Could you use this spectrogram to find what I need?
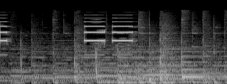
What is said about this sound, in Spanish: El despertador que suena en este instante y que de repente he pensado que estaba viviendo un sueño en lugar de saludaros, pero no, es la realidad, estamos en directo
